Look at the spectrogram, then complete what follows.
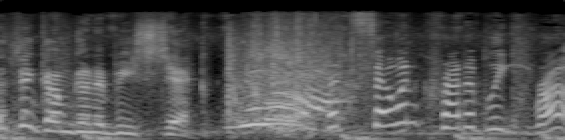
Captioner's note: Owen Vomiting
